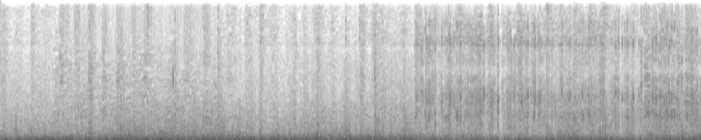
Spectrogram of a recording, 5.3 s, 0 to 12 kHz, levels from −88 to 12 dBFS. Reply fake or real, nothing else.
real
